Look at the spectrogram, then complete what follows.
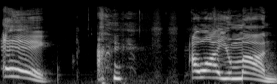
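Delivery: very high, swooping, fake put-on Jamaican patois. Retelling a visit by imitating someone greeting them: put-on Jamaican patois. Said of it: "he was doing full Jamaican patois".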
